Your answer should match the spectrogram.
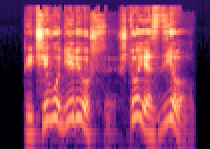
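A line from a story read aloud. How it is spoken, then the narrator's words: Indignant exclamation. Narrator (Russian): возмущенно воскликнул я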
